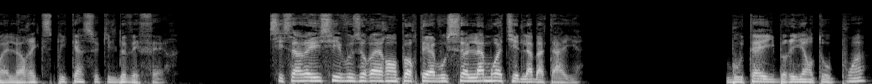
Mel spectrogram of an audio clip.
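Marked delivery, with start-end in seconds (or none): 2.7-5.8 rousing sorceress, raised pitch; lightly voiced sorceress. Sorceress encouraging fishermen before the dive, lightly voiced, rousing. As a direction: spur them on in a higher character voice.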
